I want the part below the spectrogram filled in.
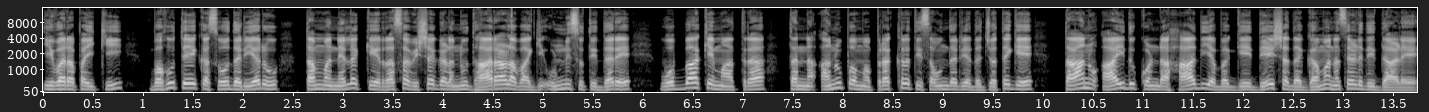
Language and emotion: Kannada, neutral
